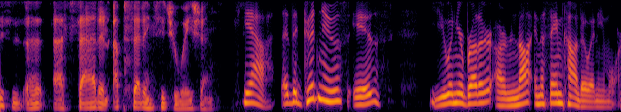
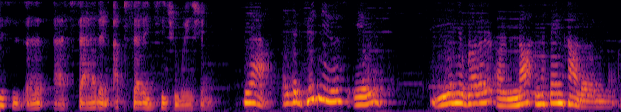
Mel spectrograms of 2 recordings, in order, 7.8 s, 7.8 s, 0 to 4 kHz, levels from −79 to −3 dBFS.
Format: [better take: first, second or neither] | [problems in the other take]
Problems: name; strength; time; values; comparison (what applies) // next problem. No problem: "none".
first | noise reduction (neural separator model SepFormer DNS4)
